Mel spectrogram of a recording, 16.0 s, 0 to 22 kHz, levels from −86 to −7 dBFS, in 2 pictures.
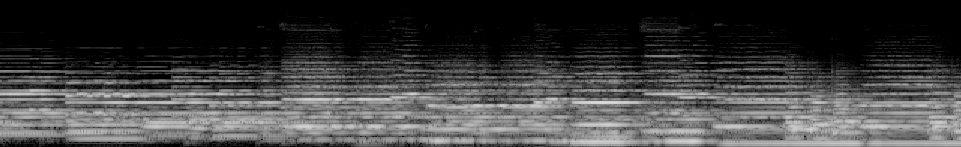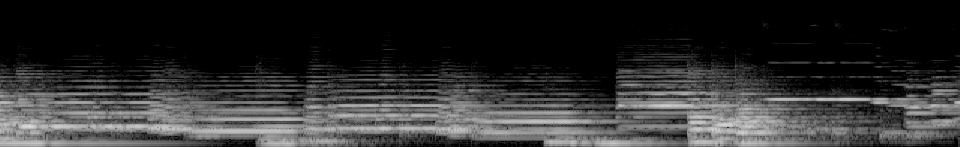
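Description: Nothing stood out as a technical fault on listening to the recording.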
